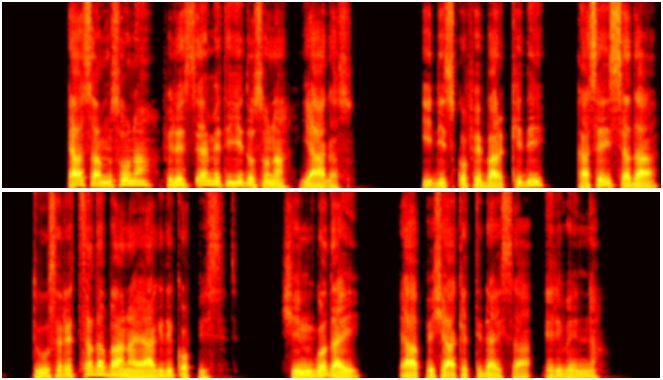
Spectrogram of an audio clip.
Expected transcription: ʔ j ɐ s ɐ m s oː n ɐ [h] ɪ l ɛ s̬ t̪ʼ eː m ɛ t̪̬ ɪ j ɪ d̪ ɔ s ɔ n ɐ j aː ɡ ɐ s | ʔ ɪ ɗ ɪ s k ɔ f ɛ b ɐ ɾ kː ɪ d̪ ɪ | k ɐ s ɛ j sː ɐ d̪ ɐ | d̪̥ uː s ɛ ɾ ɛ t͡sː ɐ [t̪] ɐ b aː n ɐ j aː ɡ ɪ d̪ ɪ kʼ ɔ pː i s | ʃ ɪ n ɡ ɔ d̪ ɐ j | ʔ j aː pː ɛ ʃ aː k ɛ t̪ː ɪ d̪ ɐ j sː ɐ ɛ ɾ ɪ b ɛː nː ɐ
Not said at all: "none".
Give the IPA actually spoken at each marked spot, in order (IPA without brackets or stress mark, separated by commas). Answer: f, d̪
